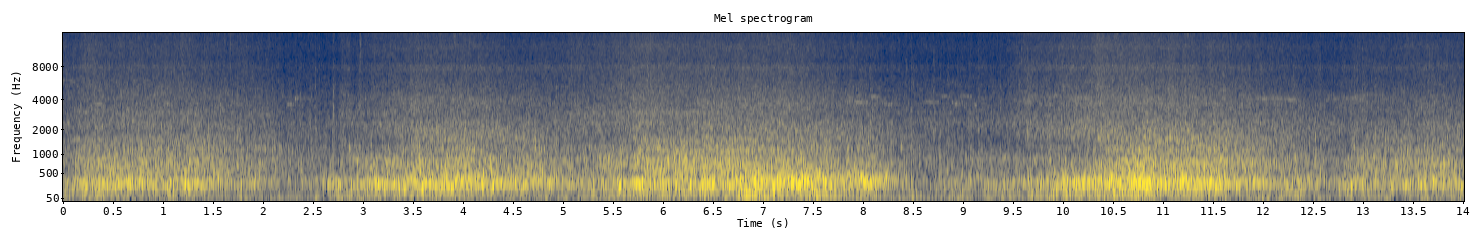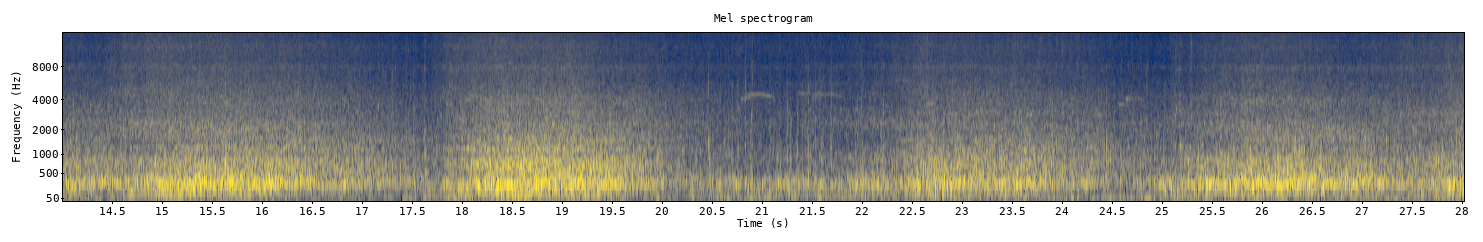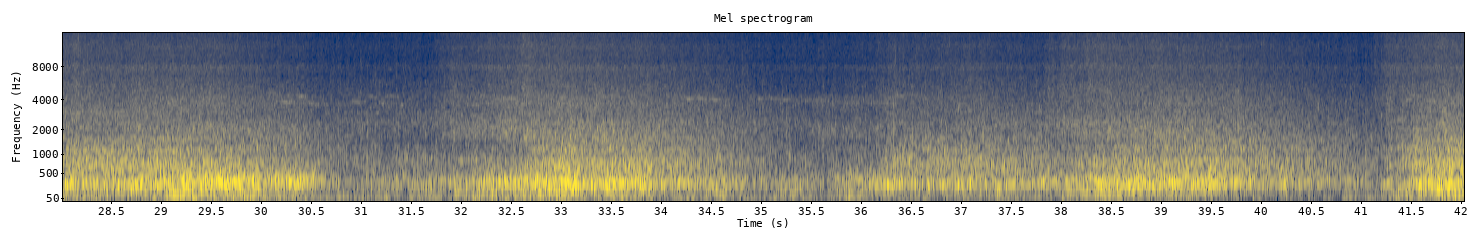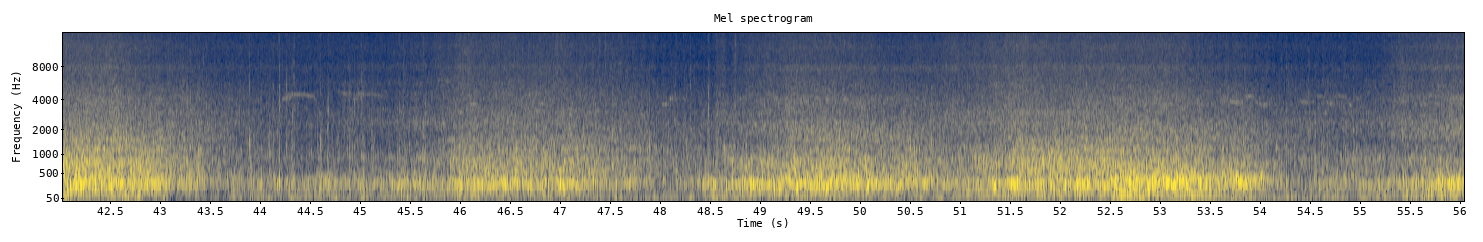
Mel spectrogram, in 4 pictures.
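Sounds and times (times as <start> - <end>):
sea waves surging onto shore: 0.0 - 56.0.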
